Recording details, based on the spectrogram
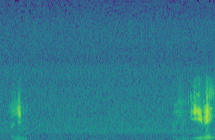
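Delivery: quick, hushed, startled near-whisper. A player retells what an elf barmaid asked, acting out a surprised barmaid. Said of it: "And she's like clearly surprised".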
